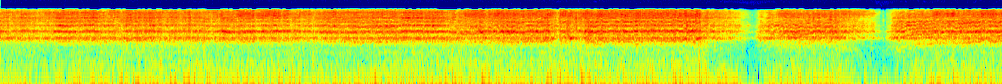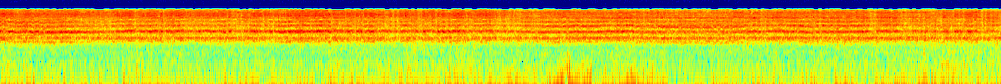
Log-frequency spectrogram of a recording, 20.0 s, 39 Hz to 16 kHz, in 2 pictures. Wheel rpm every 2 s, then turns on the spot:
230, 220, 210, 150, 110, 210, 230, 230, 220, 230.
none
